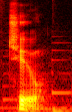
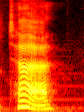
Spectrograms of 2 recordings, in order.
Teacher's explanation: it's stressed it's just fully enunciated two i want to now if i reduce it to ta that u is sort of collapsing under the weight of the gravity and changing into uh okay so it's even shorter it's even quieter now that's fine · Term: reductions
